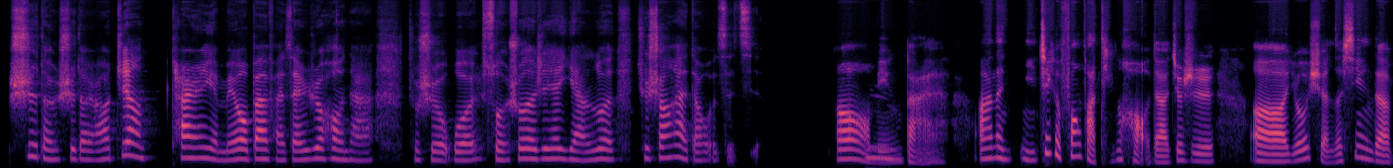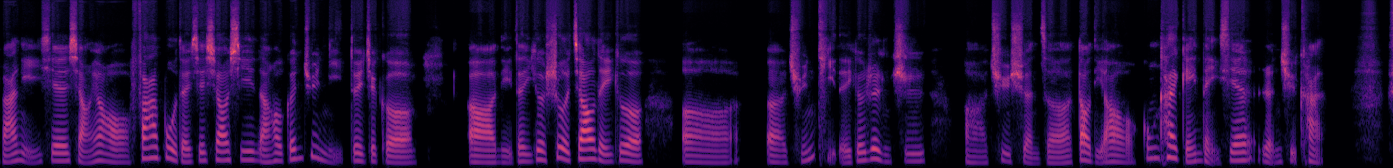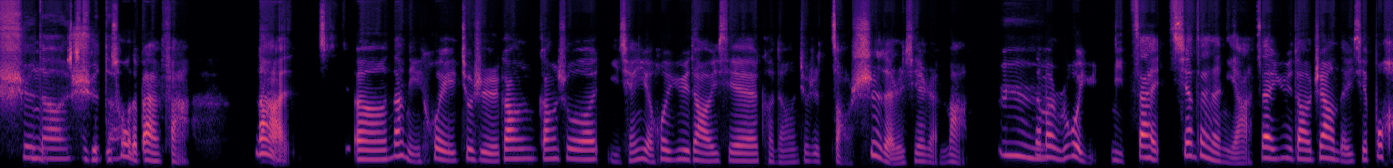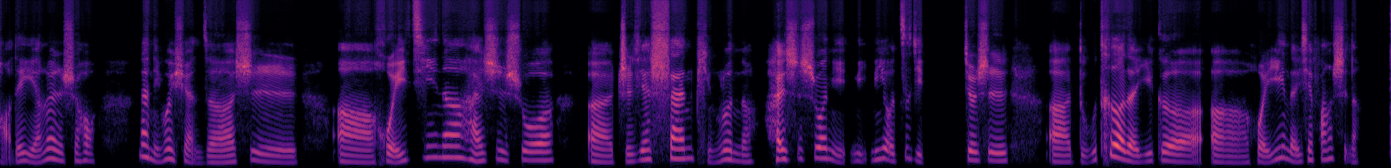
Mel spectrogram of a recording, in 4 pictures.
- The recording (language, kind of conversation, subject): Chinese, podcast, 如何在网上既保持真诚又不过度暴露自己？
- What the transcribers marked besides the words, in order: "找" said as "早"; laughing while speaking: "还是说你"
